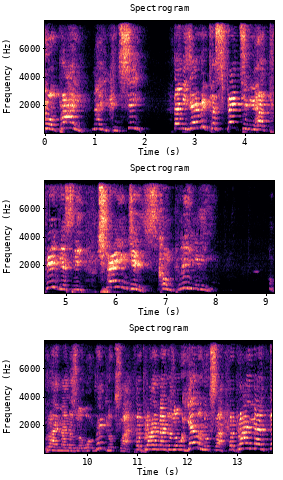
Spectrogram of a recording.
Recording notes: Youth Day at Penderford SDA Church. Sermon preached at Penderford SDA Church.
